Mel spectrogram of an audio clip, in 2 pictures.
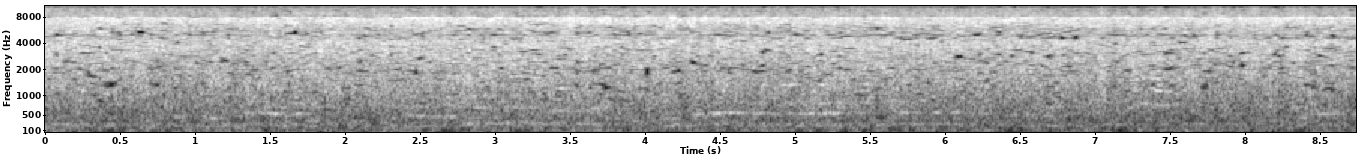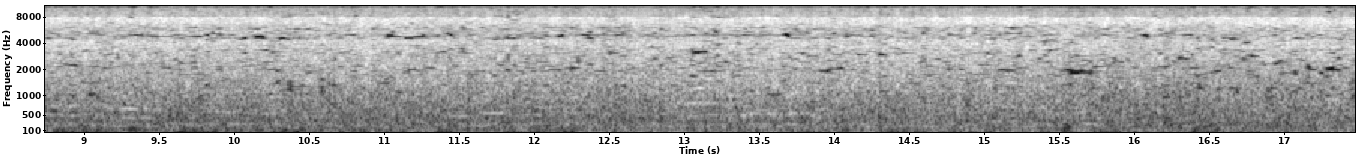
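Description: Heavy rain pouring down onto wet concrete and running water, a steady, unbroken hiss.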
